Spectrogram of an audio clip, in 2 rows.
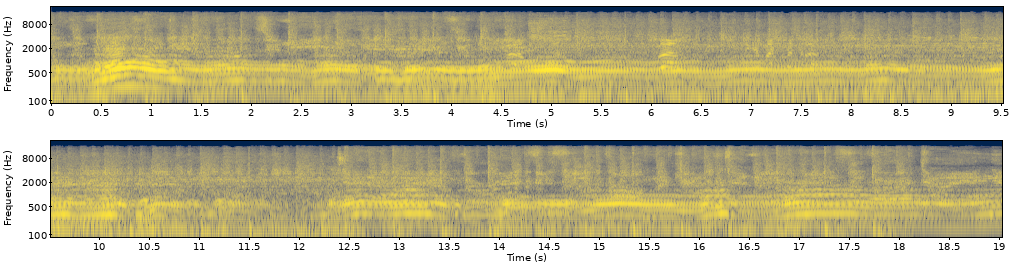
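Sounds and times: motorcycle engine revving: 0:00.0 - 0:19.0.

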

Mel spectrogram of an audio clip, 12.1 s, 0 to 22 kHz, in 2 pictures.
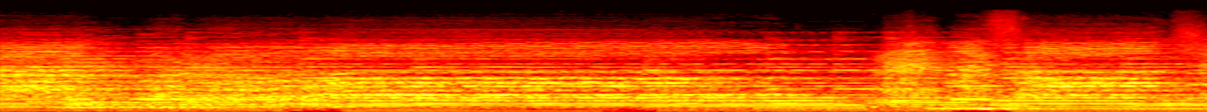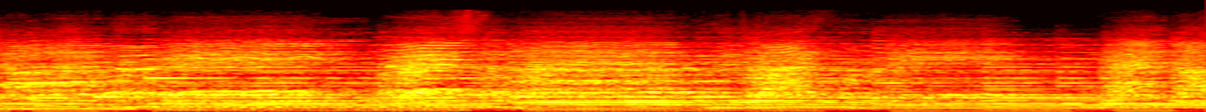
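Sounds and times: choir and congregation singing hymn: 0:00.0 - 0:12.0.

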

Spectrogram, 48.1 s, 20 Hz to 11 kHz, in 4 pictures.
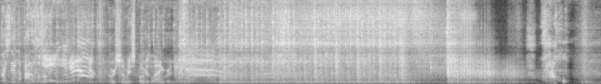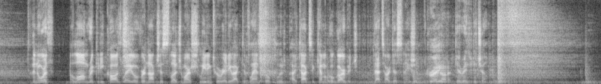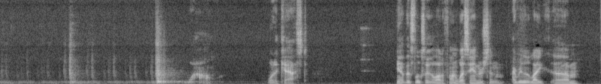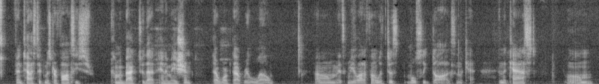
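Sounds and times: mechanical rattling and clattering: 0:00.0 - 0:10.6, 0:13.4 - 0:27.8
loud sharp crash: 0:00.0 - 0:13.0, 0:14.2 - 0:24.2
faint knocks: 0:23.6 - 0:27.8.

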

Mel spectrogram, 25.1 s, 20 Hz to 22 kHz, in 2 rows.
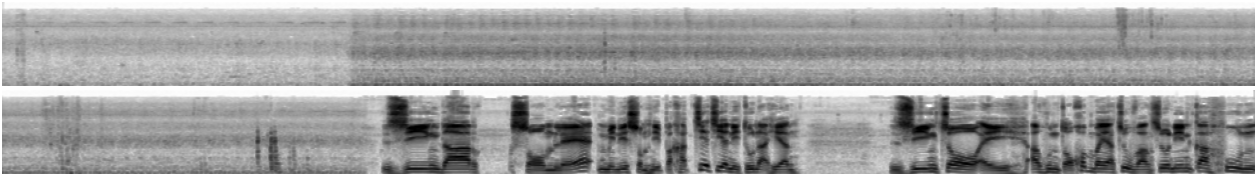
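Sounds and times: engine running low hum: 0:00.0 - 0:17.5.

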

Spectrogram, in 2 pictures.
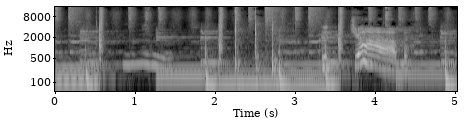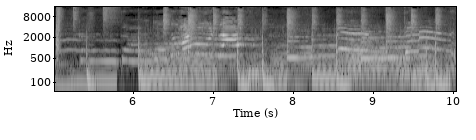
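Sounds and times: song with beat and singing: 0:00.0 - 0:03.6, 0:04.5 - 0:10.0.

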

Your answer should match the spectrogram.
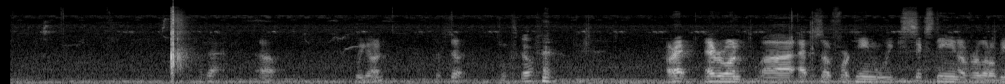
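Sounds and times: sharp hand clap: 0:01.7 - 0:02.0.

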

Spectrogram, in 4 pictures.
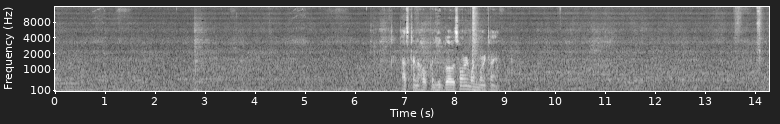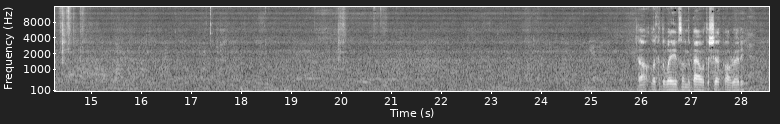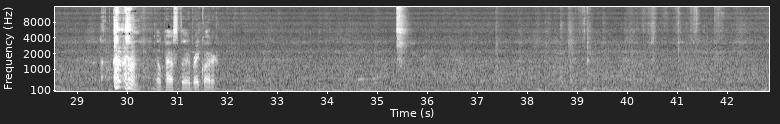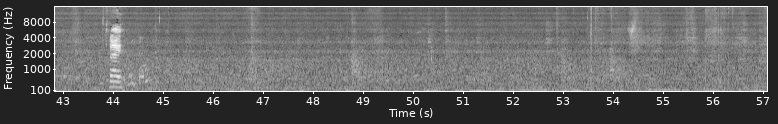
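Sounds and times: faint outdoor hiss: 0:00.0 - 0:57.0.

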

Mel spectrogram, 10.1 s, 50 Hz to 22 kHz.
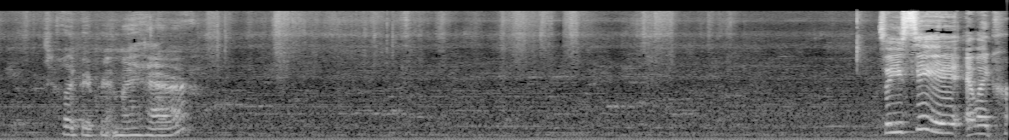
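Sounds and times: steady low hum: 0:00.0 - 0:10.0
paper and hair rustling: 0:01.8 - 0:07.4.

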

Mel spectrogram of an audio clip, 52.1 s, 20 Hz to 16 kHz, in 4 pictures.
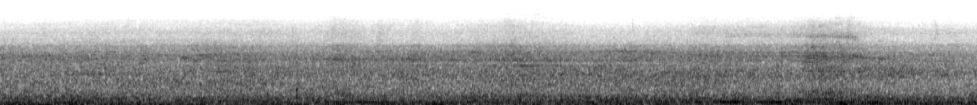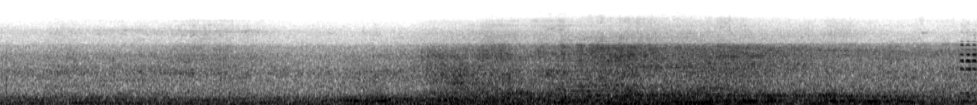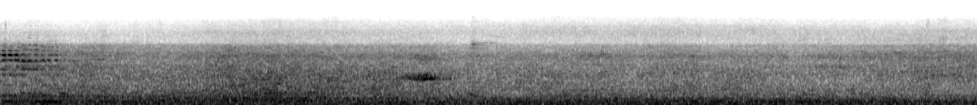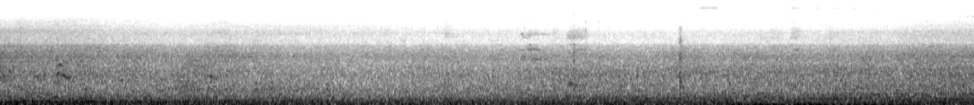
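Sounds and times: road traffic rumble: 0:00.0 - 0:52.0.

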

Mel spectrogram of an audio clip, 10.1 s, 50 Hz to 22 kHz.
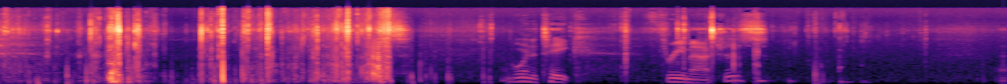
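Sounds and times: rustling and crinkling handling: 0:00.0 - 0:09.4.

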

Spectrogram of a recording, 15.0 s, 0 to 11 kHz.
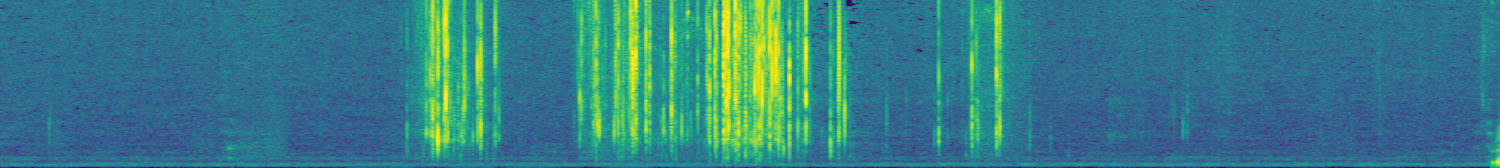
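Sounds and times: plastic bags crinkling: 0:04.0 - 0:05.0, 0:05.7 - 0:08.6, 0:09.3 - 0:10.4.

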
